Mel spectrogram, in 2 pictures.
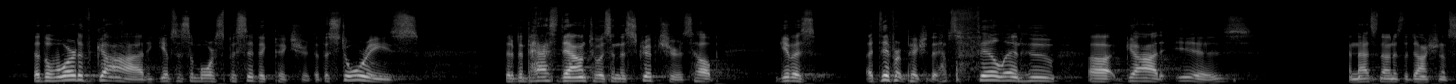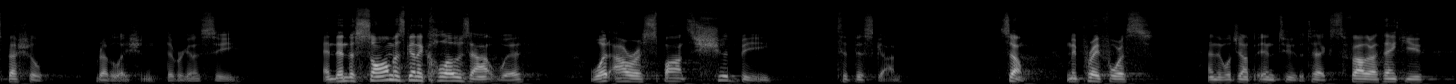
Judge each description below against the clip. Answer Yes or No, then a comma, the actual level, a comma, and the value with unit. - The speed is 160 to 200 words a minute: Yes, average, 180 wpm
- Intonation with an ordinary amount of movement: No, wide, 6.4 semitones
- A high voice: No, medium, 145 Hz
